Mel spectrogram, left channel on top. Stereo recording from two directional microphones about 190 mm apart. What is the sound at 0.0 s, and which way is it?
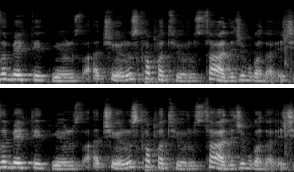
Speech, centre (ahead or behind).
